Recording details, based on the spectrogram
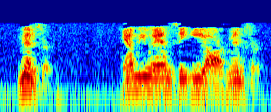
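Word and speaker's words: Müntzer: by the name a mincer his name is Munster but it should be pronounced minzer okay because when you have his name was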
